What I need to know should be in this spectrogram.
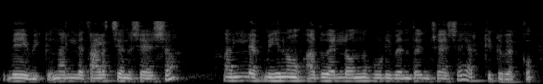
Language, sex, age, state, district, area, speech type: Malayalam, female, 45-60, Kerala, Kasaragod, rural, spontaneous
